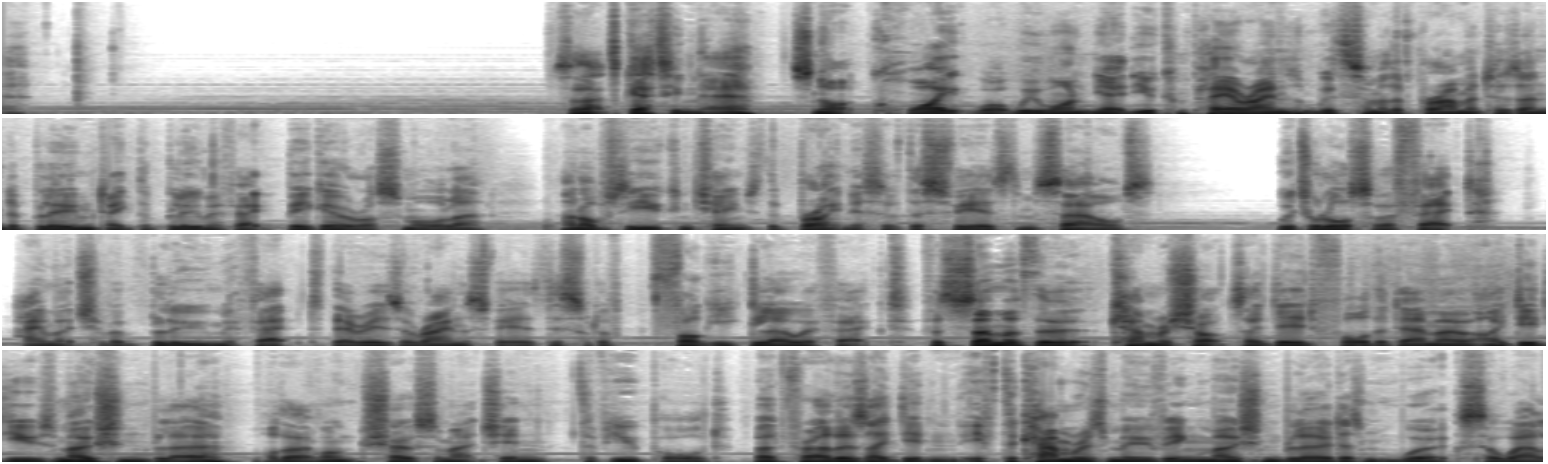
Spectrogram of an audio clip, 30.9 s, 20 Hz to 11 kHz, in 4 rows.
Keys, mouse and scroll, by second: 0.3 middle click, 2.7-3.0 scroll down 1, 6.9 click.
